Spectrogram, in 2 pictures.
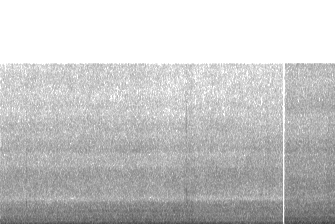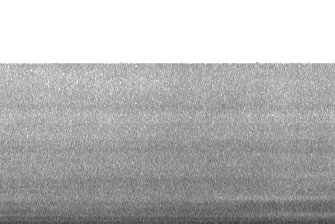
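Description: Wind noise on the microphone, then, after a sudden cut about six seconds in, louder surf: small waves washing up a sandy, rocky shore, with wind over it.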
